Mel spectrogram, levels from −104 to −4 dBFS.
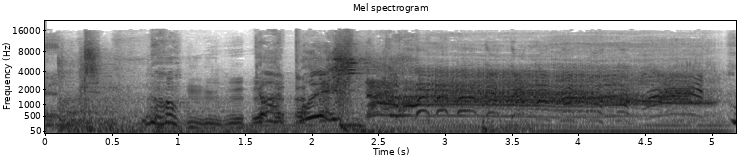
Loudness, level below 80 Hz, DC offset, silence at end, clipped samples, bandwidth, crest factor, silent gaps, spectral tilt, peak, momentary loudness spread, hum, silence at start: -13 LUFS; -30 dBFS; under 0.1%; 0 s; under 0.1%; 17 kHz; 14 dB; none; -2.5 dB/octave; 0 dBFS; 9 LU; none; 0 s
